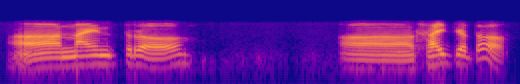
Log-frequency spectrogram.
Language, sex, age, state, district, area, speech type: Odia, male, 45-60, Odisha, Rayagada, rural, conversation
